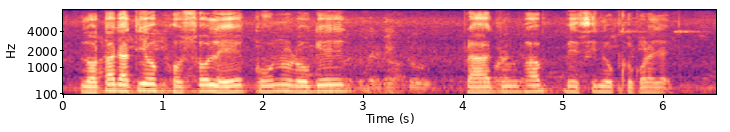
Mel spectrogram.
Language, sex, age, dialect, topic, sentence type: Bengali, male, 18-24, Northern/Varendri, agriculture, question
